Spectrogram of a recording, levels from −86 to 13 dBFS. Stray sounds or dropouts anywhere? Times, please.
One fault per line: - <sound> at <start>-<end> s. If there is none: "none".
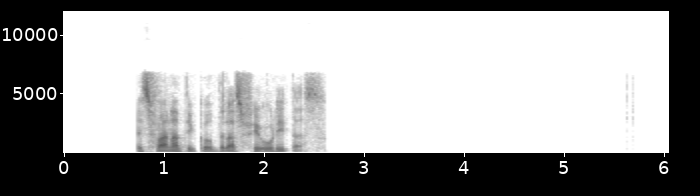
none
